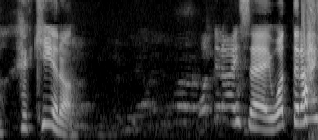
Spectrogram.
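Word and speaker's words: Ghekiere: You're mixing up the R and the K. You're saying them the wrong way around. Okay. So you've got the right idea, but it's K and then the R. Hekira.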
